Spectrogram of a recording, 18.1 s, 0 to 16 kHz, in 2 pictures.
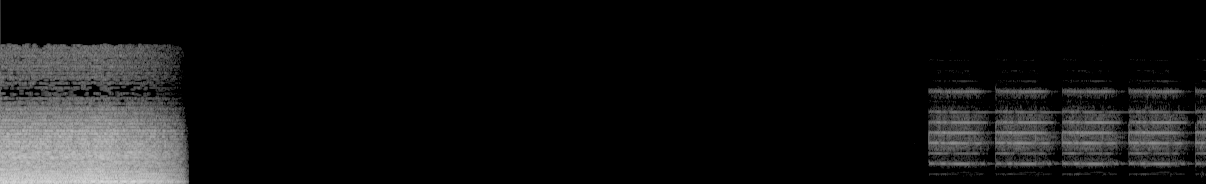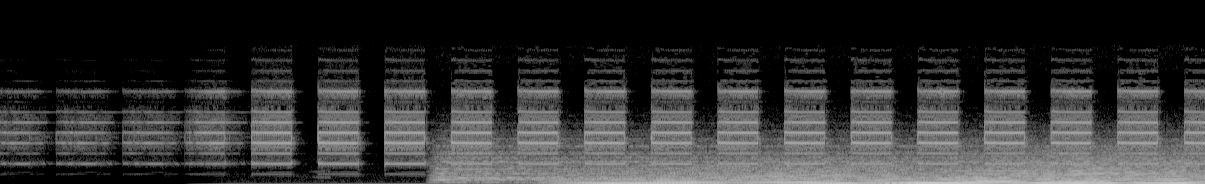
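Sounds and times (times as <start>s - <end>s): alarm clock beeping: 7.0s - 18.0s
deep steady bass sound: 12.3s - 18.0s.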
